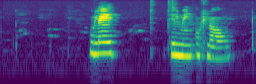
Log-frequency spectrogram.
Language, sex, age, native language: Icelandic, female, 12, Icelandic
